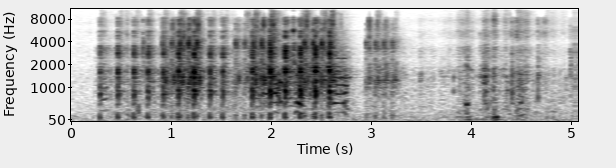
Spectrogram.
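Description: Automatic airsoft gun firing: a fast mechanical rattle lasting about two and a half seconds, a short burst at about three seconds, scattered ticks after that, then another short burst at the end.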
